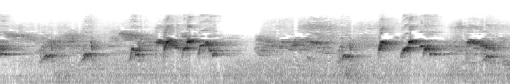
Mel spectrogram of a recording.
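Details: Singapore red-whiskered bulbul (jambul) delivering rich, liquid warbling song in repeated short phrases, each a quick tumble of slurred up-and-down notes, with brief gaps between bursts and little else heard.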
